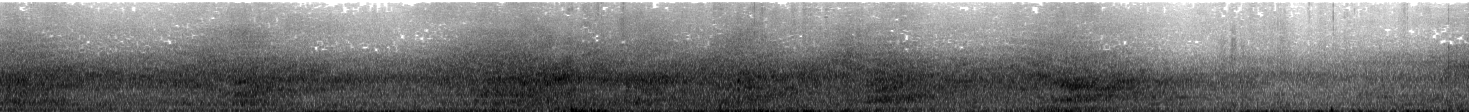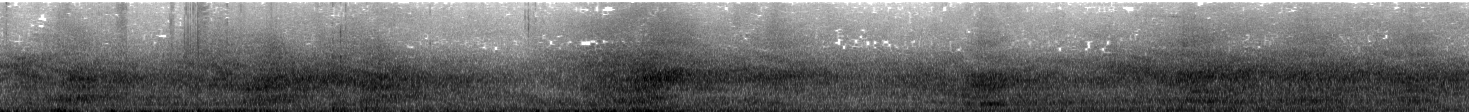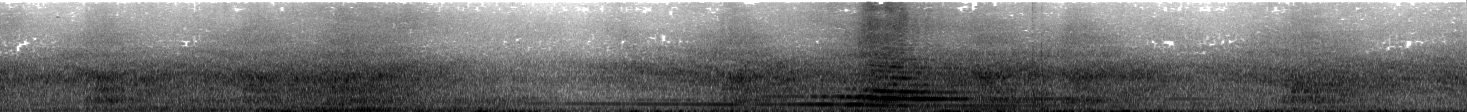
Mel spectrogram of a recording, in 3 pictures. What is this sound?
Fast dual carriageway, panned
car, cars, fast, field-recording, motorbikes, race, street, traffic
